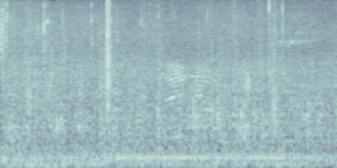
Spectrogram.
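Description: Car engine running at low speed with road noise, heard from inside the cabin as the car rolls slowly: a steady low drone.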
